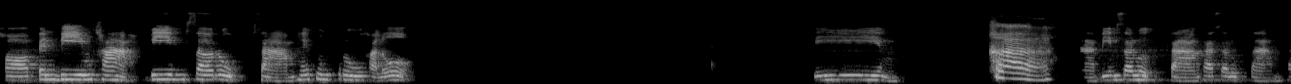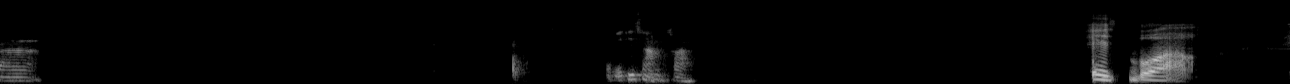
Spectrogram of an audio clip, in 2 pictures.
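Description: A young woman speaks calmly through an online call, explaining with pauses.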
